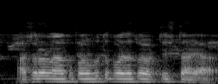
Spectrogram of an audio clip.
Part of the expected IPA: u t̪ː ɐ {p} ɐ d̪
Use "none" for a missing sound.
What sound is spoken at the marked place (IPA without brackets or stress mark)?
p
